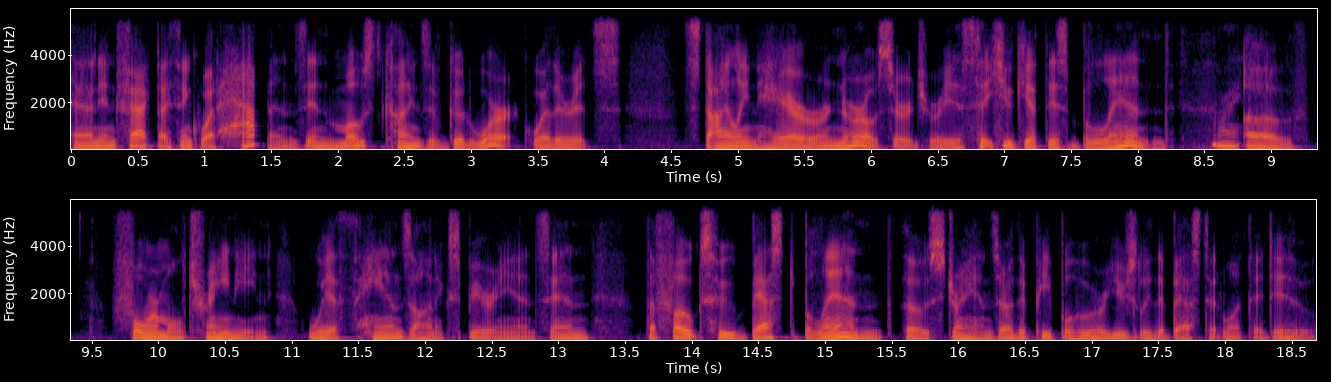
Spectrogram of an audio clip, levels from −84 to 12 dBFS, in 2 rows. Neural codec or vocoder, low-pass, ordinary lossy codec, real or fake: none; 5.4 kHz; Opus, 64 kbps; real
